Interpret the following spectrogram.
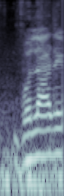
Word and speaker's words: Volare: So Volare or Volair, but usually ang pagkakapronounce ito is Volair, no?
